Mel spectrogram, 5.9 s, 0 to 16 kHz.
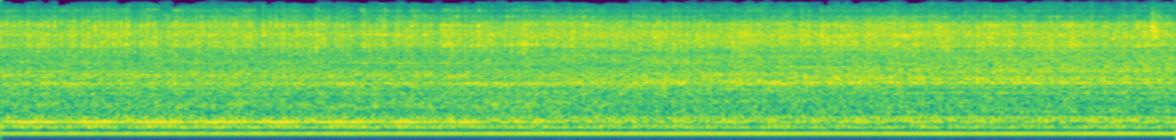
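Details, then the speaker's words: Craftsman Atlas 12-inch lathe countershaft after rebuild with new thrust bearings, first run, cover not yet fitted: smooth steady low hum, earlier grinding/humming from the shaft riding against the side is gone; runs quietly and healthy. "see right no more noise I figured that's what it was I me was just riding against you know the side he no we that weird grinding noise huming noise yep just some $6 thrust bearings"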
